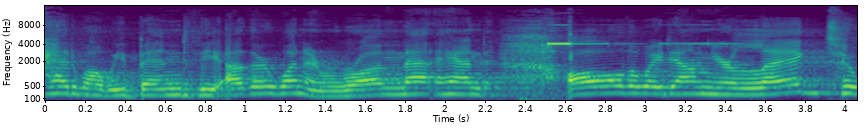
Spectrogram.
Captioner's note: timer beeps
